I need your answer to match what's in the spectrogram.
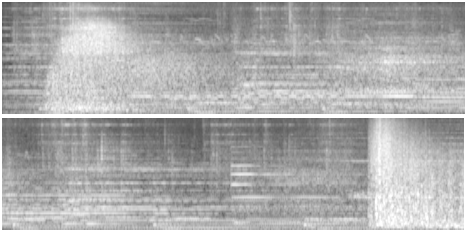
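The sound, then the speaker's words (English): Two loud thunderclaps crack and boom during a night lightning storm, one at the start and another near the end, with a deep rumbling roll sustaining between them, heavy, with no voices. “Outside, forks of lightning illuminate the dark clouds in the night sky.”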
